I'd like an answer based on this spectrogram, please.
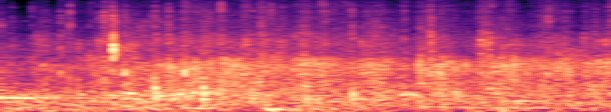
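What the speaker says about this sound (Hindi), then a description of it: "जोरदार तालियां दोस्तों।" A dense burst of clapping at a college convocation, audience applause that stays even and sustained from start to finish with no voices rising above it.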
